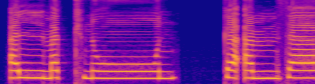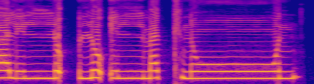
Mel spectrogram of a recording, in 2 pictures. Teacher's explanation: کلمت اللؤلؤ میں حرف اللام پہ تشدید ہے تو ہم 2 حرف کے برابر لام کو پڑھیں گے. حمزہ پہ جزم ہے لہذا ہمیں حمزہ کو ظاہر کرنا ہے آخری میں حمزہ کے نیچے زیر ہے تو ہم زیر کو ظاہر کریں گے۔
